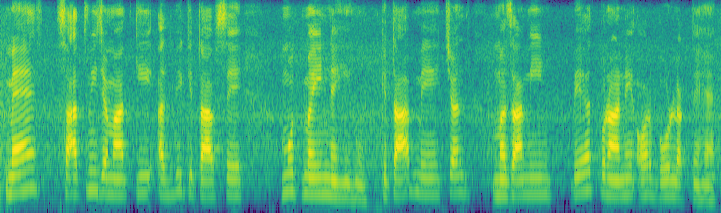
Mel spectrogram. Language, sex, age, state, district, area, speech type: Urdu, female, 60+, Delhi, North East Delhi, urban, spontaneous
